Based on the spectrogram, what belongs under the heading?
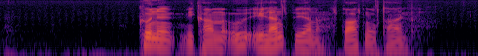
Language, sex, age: Danish, male, 56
